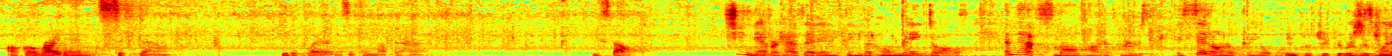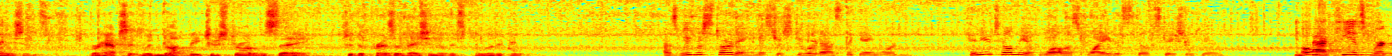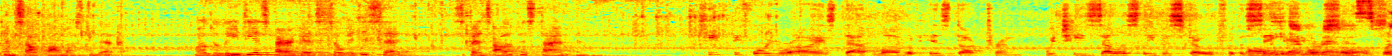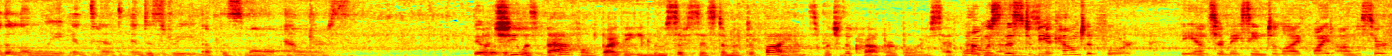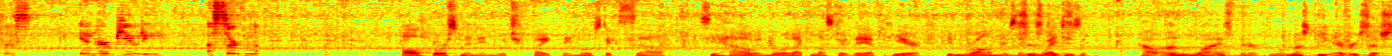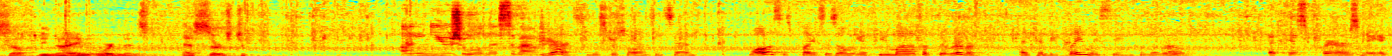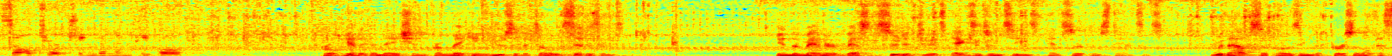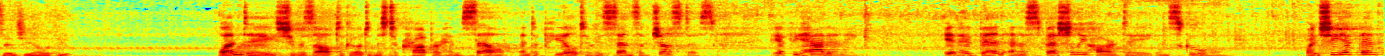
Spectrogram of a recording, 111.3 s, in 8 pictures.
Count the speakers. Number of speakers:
10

